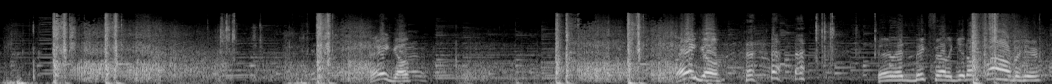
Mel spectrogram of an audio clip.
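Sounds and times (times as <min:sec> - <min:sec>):
gunshots fired into the water: 0:00.5 - 0:04.8, 0:05.5 - 0:07.3, 0:09.7 - 0:10.5
speech: 0:03.7 - 0:04.3, 0:06.8 - 0:08.2, 0:08.8 - 0:10.5
laughter: 0:07.2 - 0:09.2.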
